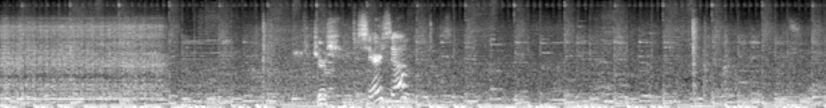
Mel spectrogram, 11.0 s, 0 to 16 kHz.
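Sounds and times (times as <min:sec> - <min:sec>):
blender running: 0:00.0 - 0:02.4.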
